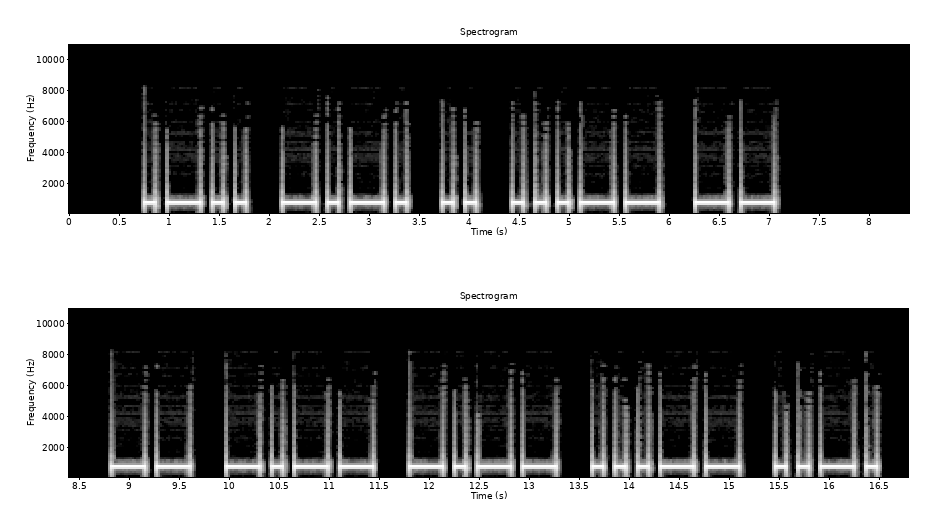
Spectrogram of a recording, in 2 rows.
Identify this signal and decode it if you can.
Morse code, heard as a keyed tone, about 10 wpm, 800 Hz. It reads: LCI3M MYY3F
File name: LEZIONI / 8 YJ45 / 8 Y 10wpm 2615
